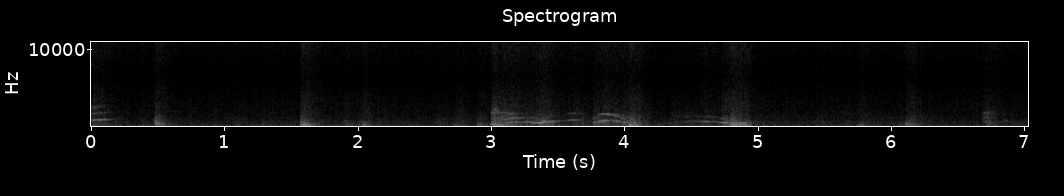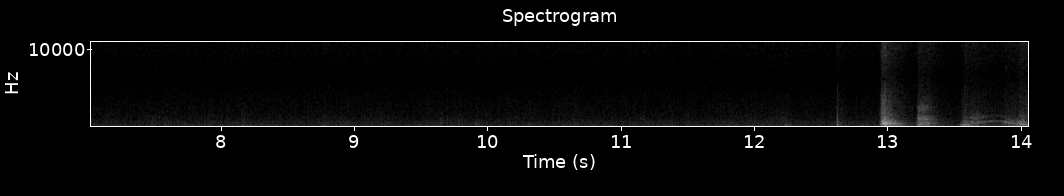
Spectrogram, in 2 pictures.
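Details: Cats at a mirror: scattered faint clicks, then a short burst of wavering meows, a long quiet stretch, and a sharp cluster of loud calls at the end.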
